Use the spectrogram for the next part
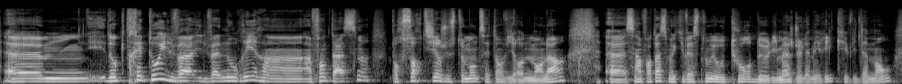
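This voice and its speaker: A man's voice: medium pitch, a little fast, a bit bright. A man speaking as a guest on a radio interview, explaining at length in a thoughtful way with frequent hesitations. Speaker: guest critic. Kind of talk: radio interview, analytical commentary.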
